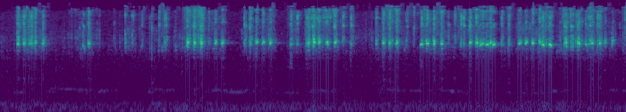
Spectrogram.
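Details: Chirping of a cricket, presented as a calming natural sound for easing tinnitus: shrill, high pulsed bursts coming in quick irregular clusters, with a faint lower tone drifting beneath.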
